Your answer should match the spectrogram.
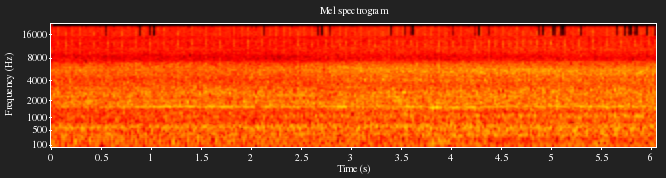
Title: Camaro IROC Z Small Block Chevy Thumping and Popping Noises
